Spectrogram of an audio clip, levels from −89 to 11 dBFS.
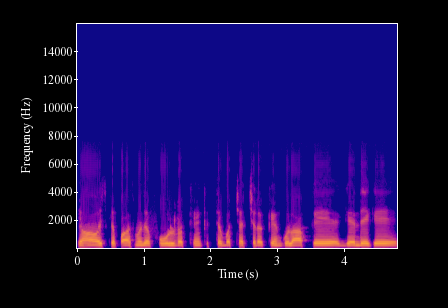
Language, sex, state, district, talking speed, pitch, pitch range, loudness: Hindi, male, Uttar Pradesh, Jyotiba Phule Nagar, 200 wpm, 120 Hz, 120-125 Hz, -17 LUFS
